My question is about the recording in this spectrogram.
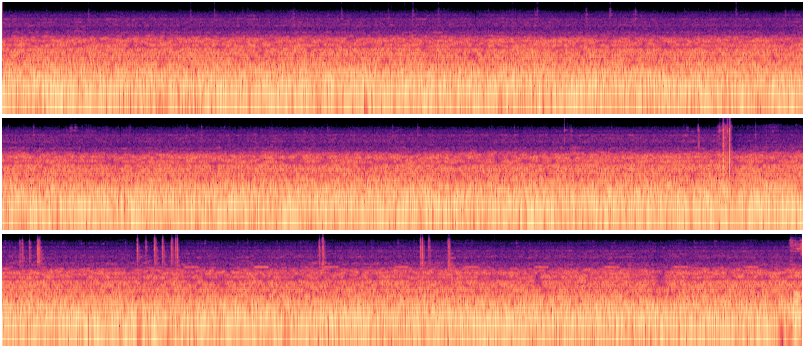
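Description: Steady road noise inside a moving vehicle: a low tyre and engine rumble with wind, unbroken throughout. A few faint short clicks come in the second half.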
